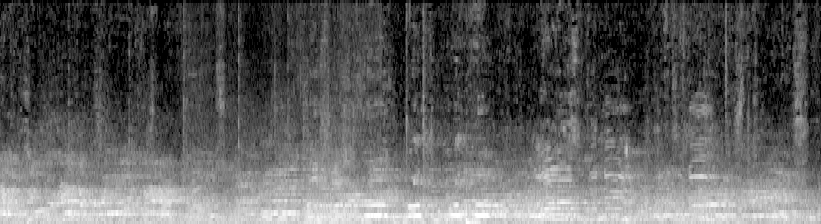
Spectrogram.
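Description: Several voices calling out at once, indistinct, echoing in a large gym, growing louder in the middle.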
